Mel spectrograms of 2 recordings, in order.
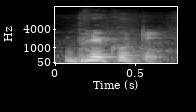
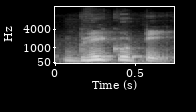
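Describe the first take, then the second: The two takes are said the same way.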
